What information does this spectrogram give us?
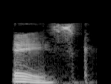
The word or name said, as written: eysk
